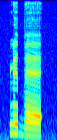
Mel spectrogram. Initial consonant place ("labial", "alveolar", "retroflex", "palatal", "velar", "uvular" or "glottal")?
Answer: retroflex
